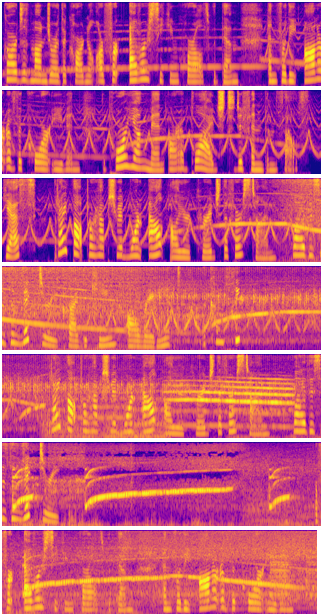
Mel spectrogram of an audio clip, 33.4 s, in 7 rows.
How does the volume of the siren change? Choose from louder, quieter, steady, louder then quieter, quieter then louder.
louder.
